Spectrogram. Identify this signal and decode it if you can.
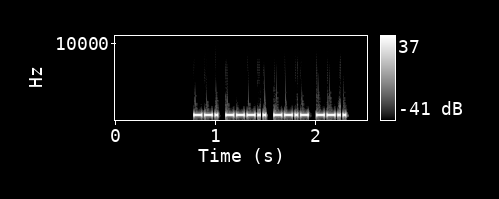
Morse code, heard as a keyed tone, about 44 wpm, 700 Hz. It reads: G8QZ
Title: DXCC-100 Call Signs - 4 Characters - 45wpm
